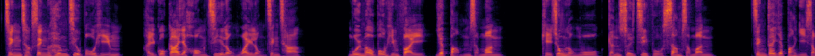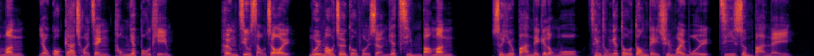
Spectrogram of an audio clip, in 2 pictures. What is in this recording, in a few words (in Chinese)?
粤男 专题; 政策性保险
